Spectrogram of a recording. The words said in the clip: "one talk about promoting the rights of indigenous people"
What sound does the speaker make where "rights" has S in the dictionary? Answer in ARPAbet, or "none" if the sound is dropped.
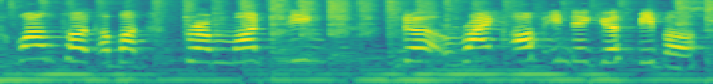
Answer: none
